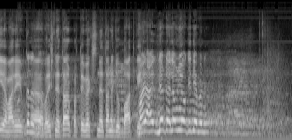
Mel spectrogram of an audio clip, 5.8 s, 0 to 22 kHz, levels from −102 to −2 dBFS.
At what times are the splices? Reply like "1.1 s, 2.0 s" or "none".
none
